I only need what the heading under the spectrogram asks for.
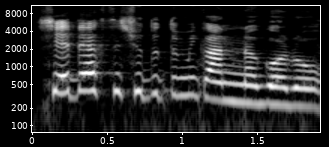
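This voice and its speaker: A woman's voice: sits high, expressive, brisk, muffled recording. A woman talking baby talk to her infant in a coaxing voice. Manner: coaxing, sing-song questions. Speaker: mother.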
